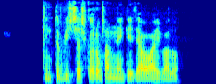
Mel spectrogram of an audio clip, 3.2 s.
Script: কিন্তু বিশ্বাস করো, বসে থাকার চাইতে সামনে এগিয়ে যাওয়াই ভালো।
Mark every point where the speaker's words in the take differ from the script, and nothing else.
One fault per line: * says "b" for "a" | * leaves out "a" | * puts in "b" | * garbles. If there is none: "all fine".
* leaves out "বসে থাকার চাইতে"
